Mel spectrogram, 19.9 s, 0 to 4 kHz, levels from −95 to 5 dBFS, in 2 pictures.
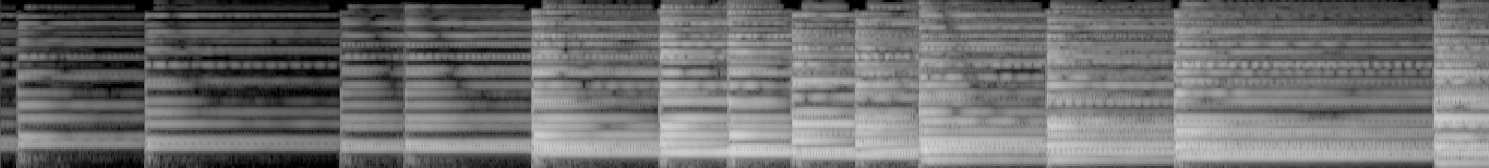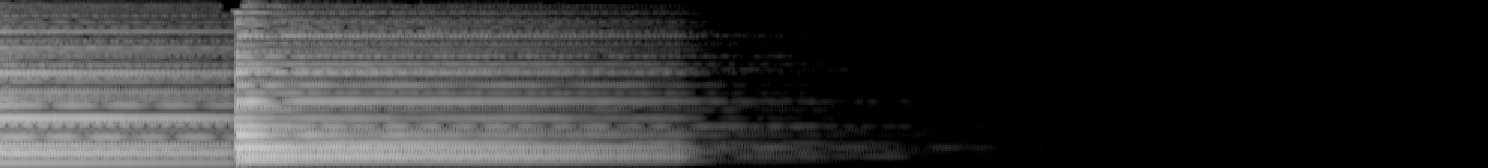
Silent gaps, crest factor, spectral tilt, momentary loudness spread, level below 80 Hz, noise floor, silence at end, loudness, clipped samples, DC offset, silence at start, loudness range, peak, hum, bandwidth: none; 22 dB; -10.5 dB/octave; 19 LU; -46 dBFS; under -90 dBFS; 5.55 s; -20 LUFS; under 0.1%; under 0.1%; 0 s; 15 LU; -2 dBFS; none; 4 kHz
